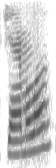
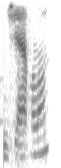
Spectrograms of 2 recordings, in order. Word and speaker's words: Jamila: It's Jamila. It rhymes with Pamela, except for it's a J. – Jamila? Tamala? – Jamila.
